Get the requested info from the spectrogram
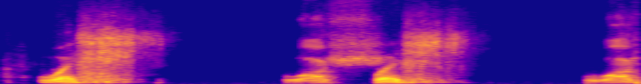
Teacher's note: Dia berada di Wash berada di lidah tengah, naik nempel di atas langit, dan kemudian suara itu ada di mulut, Pak Ustadz, menyebar di mulut. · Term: Huruf Tafashi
